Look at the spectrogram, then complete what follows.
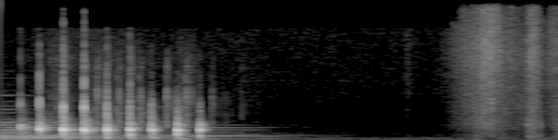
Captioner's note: hand knocking on door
